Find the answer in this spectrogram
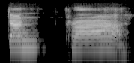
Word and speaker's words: จันทรา: ด้วย นะ เด็ก ๆ ยก เว้น คำ บาง คำ ออก เสียง ควบ กล้ำ เช่น จันทรา นะ คะ นี้ ควบ กล้ำ แท้ นะ คะ กัน ถ้า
